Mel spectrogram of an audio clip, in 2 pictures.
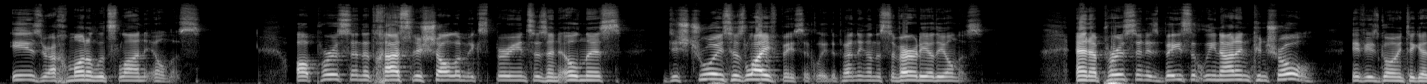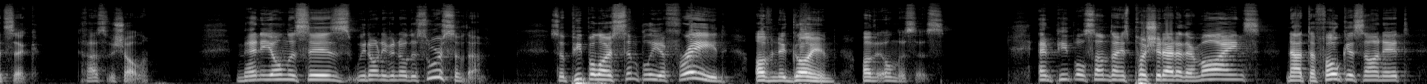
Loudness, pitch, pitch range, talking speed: -16 LUFS, 200 Hz, 180-220 Hz, 150 wpm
